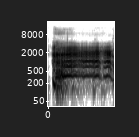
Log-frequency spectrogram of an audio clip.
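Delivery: very high mock scream of a little guy; tiny guy screaming. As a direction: squeal like a tiny angry man. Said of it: "a little guy screaming".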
